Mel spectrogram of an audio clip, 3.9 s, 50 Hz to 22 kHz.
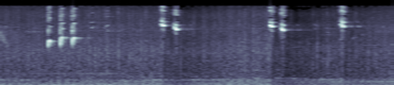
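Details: European goldfinch (Carduelis Balcanica), 2016 internet goldfinch song championship entry; a triplet of mid-pitched chirps followed by thinner, very high-pitched squeaky notes in pairs, background hum.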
